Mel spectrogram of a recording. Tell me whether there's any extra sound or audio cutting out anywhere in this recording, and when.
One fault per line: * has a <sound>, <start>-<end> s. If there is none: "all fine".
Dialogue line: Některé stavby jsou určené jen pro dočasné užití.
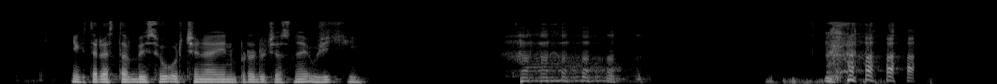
* has a laugh, 5.0-6.5 s
* has a laugh, 7.7-9.2 s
